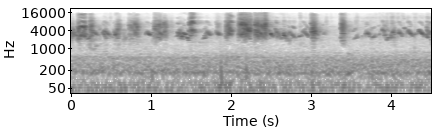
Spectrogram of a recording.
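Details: A group of baby chickens playing and feeding makes dense, shrill cheeping. Rapid overlapping peeps rise and fall in loudness, with sharp clicking sounds mixed in throughout.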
